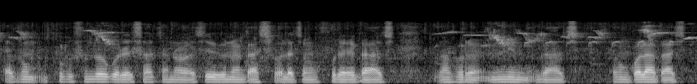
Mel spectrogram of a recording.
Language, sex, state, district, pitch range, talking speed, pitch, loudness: Bengali, male, Tripura, West Tripura, 110-115 Hz, 135 wpm, 110 Hz, -20 LUFS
